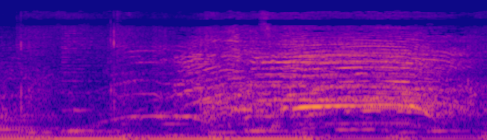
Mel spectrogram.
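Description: Solo singer on a microphone holding a long, rising high note over a backing track with a heavy, steady bass. The audience cheers and whoops as the note peaks.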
